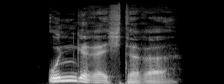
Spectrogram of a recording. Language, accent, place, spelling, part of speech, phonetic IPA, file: German, Germany, Berlin, ungerechtere, adjective, [ˈʊnɡəˌʁɛçtəʁə], De-ungerechtere.ogg
- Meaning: inflection of ungerecht: 1. strong/mixed nominative/accusative feminine singular comparative degree 2. strong nominative/accusative plural comparative degree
